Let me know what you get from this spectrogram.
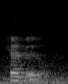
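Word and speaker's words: Hevel (הבל): 虚空的虚空，虚空这个字的原字意思是，原字的发音是 Hevel，不但是虚空，而且是虚空的虚空。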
